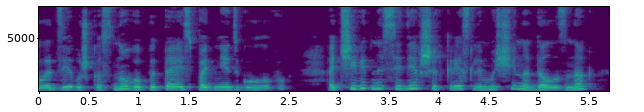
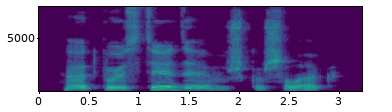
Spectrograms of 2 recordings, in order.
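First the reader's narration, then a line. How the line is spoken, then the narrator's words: Lazy velvety command, rumbling notes. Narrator (Russian): лениво велел мужчина, и в бархатном голосе раздались неприятные ракочущие нотки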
